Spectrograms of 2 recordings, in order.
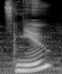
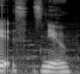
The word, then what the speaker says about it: Zniw: gonna play something called I believe it's pronounced it's new I might be wrong uh z n i w I'm gonna say it's new which is a little hard to say but I'll keep trying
